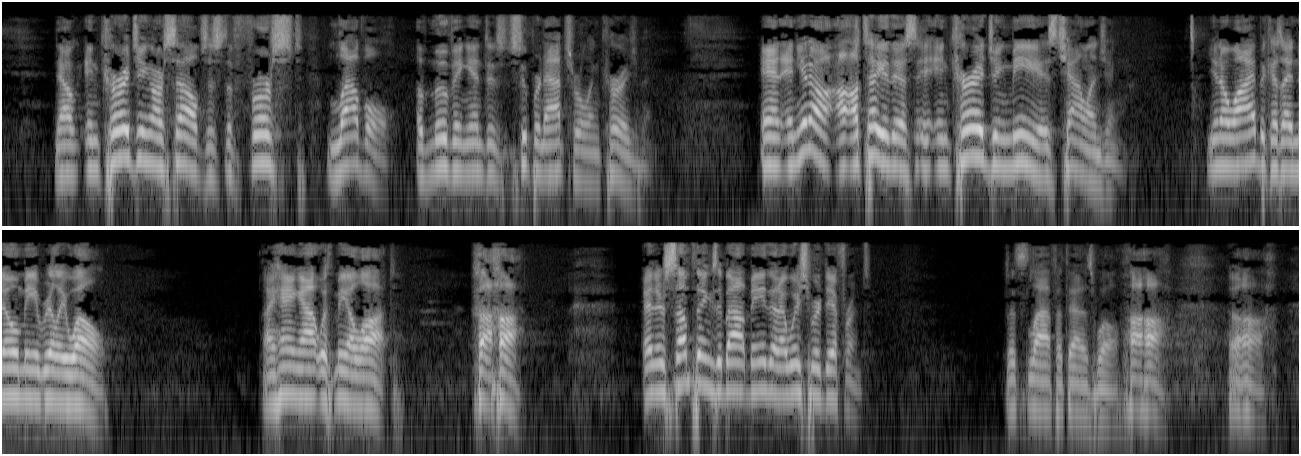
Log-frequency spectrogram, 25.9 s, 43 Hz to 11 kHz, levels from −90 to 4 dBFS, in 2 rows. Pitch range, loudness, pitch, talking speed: 155-195 Hz, -23 LUFS, 180 Hz, 140 wpm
